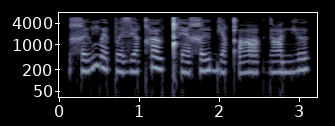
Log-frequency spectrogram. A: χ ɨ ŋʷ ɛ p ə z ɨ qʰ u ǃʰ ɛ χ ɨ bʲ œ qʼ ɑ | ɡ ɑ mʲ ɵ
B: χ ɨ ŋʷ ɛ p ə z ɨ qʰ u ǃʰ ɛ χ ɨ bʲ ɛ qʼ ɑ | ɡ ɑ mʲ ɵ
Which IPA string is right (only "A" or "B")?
B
